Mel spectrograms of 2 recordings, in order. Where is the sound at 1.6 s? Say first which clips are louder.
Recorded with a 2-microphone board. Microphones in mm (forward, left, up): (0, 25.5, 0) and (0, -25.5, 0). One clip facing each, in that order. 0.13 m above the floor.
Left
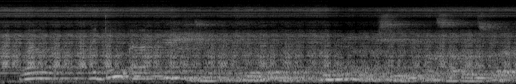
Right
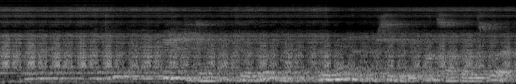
Right 3 dB; 55° right (ahead or behind), 4.5 m.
